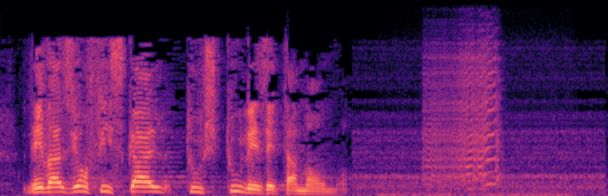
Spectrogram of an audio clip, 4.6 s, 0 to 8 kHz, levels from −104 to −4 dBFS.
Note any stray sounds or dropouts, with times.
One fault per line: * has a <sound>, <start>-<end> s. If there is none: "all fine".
* has a squeak, 2.8-4.4 s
